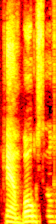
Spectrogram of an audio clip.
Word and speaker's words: Kambosos: How do you pronounce the other guy's name? Kambosos. Cambosos, yeah.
